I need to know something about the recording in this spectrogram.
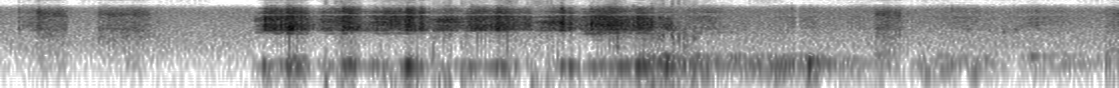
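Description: Crunchy bites of food sound in quick succession.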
